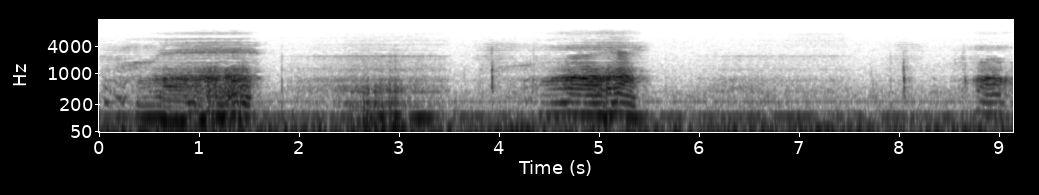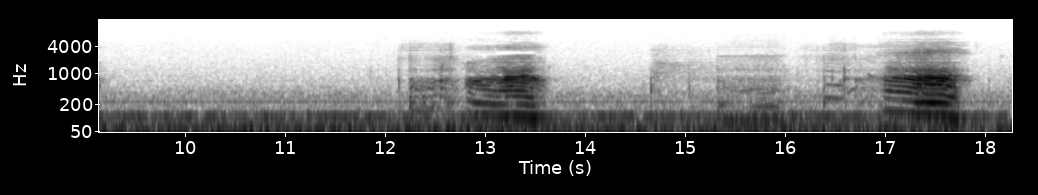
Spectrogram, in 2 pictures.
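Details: Sleep snoring recorded with the SnoreLab app: loud rattling inspiratory snores, about four in 18 seconds, with quiet pauses between over steady room hum; snoring.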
